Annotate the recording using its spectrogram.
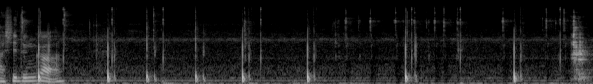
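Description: Footsteps thud on a wooden floor at a steady walking pace.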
